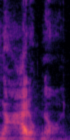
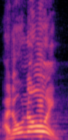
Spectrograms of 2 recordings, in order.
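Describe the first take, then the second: First: Low, whispered denial; very soft, furtive disowning; hushed denial. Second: High, loud shouted denial; vehement, acted outburst of disowning; swearing denial. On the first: Acted. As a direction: whisper it as if afraid to be overheard. Peter's first hushed denial, acted. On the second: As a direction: swear it at full voice. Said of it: "And he swore".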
